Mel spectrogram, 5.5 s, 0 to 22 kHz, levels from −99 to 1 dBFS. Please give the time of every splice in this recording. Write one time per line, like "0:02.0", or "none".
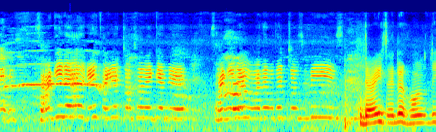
0:04.3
